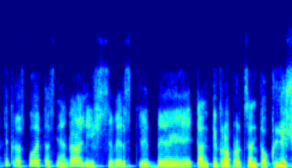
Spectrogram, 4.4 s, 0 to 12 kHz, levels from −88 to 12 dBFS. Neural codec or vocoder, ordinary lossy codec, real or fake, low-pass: codec, 16 kHz, 2 kbps, FreqCodec, larger model; Opus, 32 kbps; fake; 7.2 kHz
